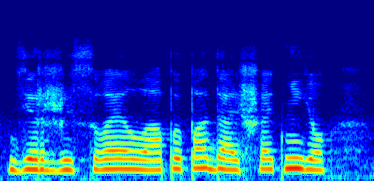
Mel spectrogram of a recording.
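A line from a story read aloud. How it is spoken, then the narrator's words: Gloomy. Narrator (Russian): мрачно ответил Эдвард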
